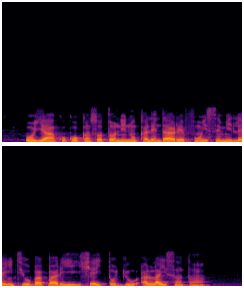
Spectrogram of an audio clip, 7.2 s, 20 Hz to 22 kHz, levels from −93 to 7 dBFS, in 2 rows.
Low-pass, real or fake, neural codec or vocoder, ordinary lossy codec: 5.4 kHz; fake; codec, 24 kHz, 3.1 kbps, DualCodec; none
